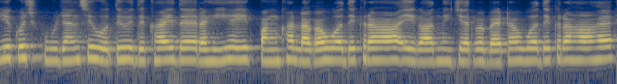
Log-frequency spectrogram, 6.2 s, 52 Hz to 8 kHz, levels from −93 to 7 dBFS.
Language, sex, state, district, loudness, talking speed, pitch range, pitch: Hindi, female, Madhya Pradesh, Dhar, -16 LUFS, 255 wpm, 215-230 Hz, 220 Hz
